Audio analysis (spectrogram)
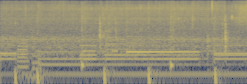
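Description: Banana pancake batter frying in oil in a pan, a loud, steady sizzle with faint crackles and a few soft taps and clinks over a low tonal hum, with no talk.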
